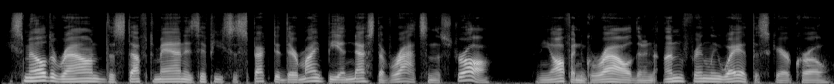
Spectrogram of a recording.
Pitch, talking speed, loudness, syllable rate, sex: 115 Hz, 225 wpm, -20 LUFS, 5.5 syllables/s, male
